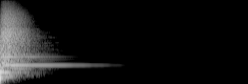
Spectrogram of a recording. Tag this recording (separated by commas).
Musical instrument, Percussion, Drum, Snare drum, Music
